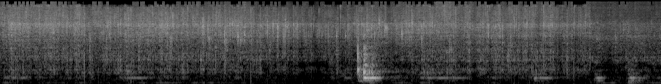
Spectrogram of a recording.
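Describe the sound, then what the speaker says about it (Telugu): Onions frying on high flame in hot oil for gobi manchurian, a strong steady sizzle with a few spatula scrapes and stirring knocks, easing slightly near the end, no speech. "దీంట్లో ఫస్ట్ ఉల్లిపాయలు వేసేసుకుందాం."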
